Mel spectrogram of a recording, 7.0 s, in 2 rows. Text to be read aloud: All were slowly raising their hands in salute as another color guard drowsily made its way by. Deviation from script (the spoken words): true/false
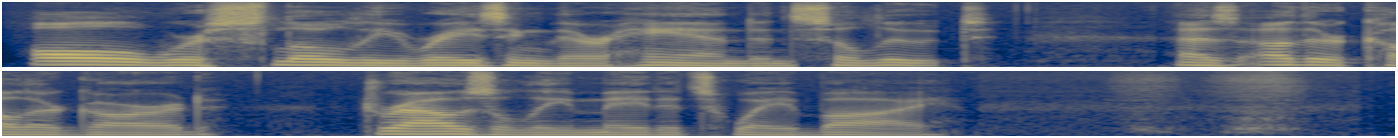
true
